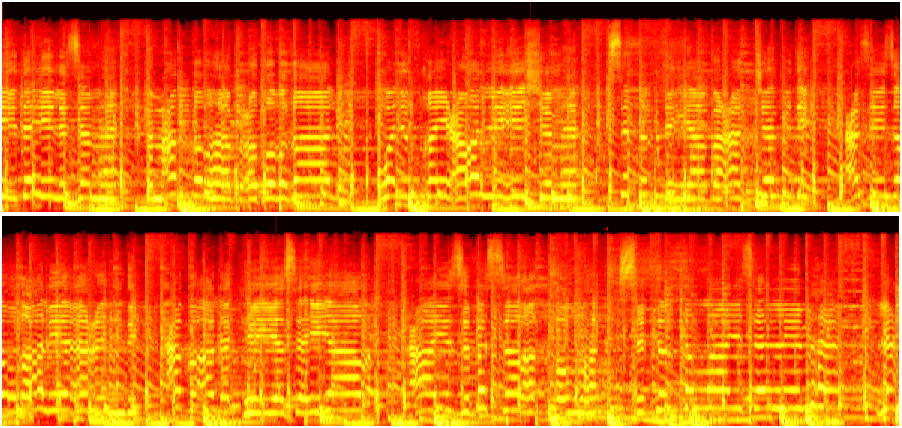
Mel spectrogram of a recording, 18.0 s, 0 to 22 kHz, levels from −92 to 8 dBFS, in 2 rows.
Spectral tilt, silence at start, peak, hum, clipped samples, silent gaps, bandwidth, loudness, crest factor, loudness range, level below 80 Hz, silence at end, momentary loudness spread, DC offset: -3.5 dB/octave; 0 s; 0 dBFS; none; under 0.1%; none; 16 kHz; -12 LUFS; 12 dB; 1 LU; -22 dBFS; 0 s; 3 LU; under 0.1%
